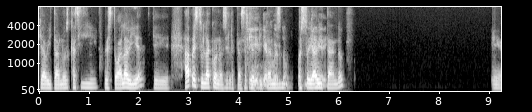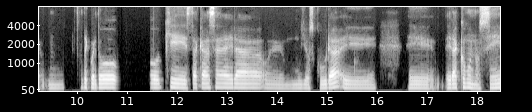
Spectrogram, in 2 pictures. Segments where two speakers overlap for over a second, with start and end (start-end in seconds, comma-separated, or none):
4.1-5.8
